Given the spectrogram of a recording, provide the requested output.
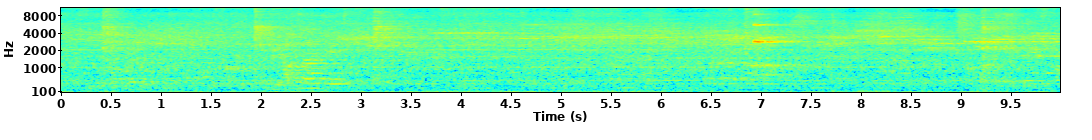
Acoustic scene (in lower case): subway station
